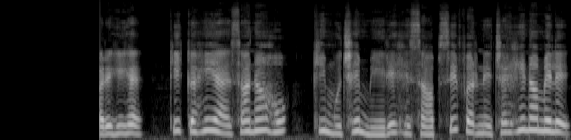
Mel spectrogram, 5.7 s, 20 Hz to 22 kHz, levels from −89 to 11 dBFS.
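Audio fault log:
0.00–0.99 s, cut-off start. The clip holds digital silence until 0.99 s. Speech then appears abruptly, already in the middle of a sound. There is no natural attack or fade-in. Capture began late, so the opening of that sound was never recorded.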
